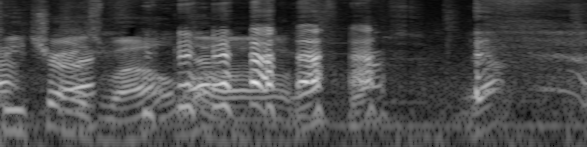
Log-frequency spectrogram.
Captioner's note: laughs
